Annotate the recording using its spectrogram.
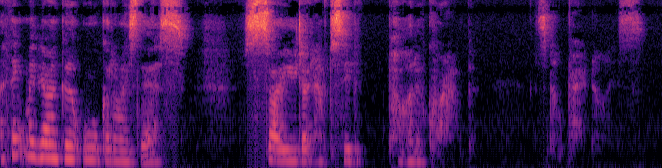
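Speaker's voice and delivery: speaking in a whisper. A vlogger talks to viewers from a new filming spot, whispering. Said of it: "I don't know why I'm whispering".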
